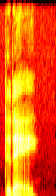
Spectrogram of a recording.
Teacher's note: make sure you're stressing the day, not the to.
